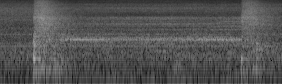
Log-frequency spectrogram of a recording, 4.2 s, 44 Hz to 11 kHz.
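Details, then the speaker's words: Milltronics RH30 vertical machining center with a 40-taper spindle, doing an automatic tool change. A sharp clack, a steady hiss with a faint tone for about three seconds, then another clack; a clean, normal tool change. "Doing a tool change."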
